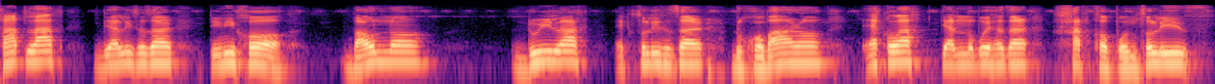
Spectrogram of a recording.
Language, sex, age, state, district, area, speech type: Assamese, male, 30-45, Assam, Biswanath, rural, spontaneous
